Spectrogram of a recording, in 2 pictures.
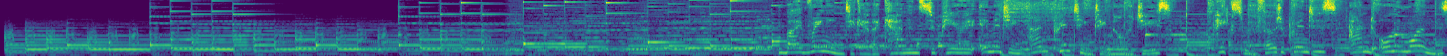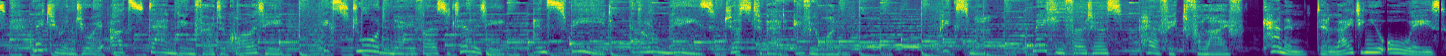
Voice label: Asian English TVC, Singaporean Female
